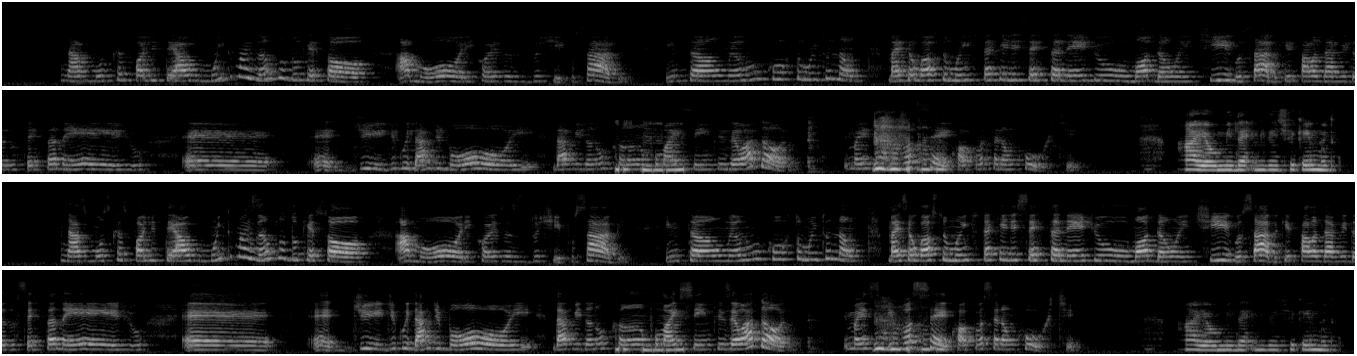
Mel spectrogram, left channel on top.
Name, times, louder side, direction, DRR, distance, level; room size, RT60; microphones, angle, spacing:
voice 1, 0.6-3.6 3.9-6.2 6.6-16.2 16.6-21.4 21.9-24.3, right 5 dB, 80° right, 1.7 m, -34 dB
voice 2, 19.7-20.4 22.2-23.0 24.9-26.9, left 4 dB, 65° left, 0.6 m, -30 dB
11.0 x 9.1 x 2.5 m
head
